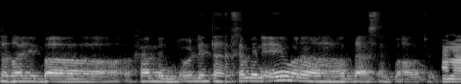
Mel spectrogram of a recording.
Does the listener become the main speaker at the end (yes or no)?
no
